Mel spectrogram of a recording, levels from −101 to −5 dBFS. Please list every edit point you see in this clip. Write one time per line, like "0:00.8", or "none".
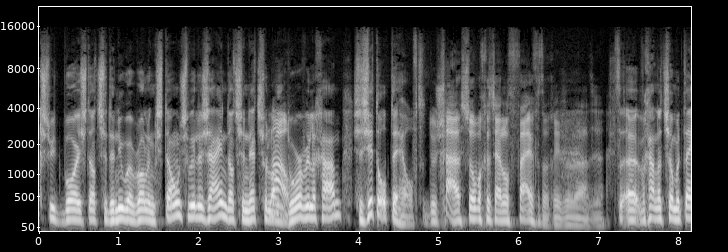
0:05.1
0:07.2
